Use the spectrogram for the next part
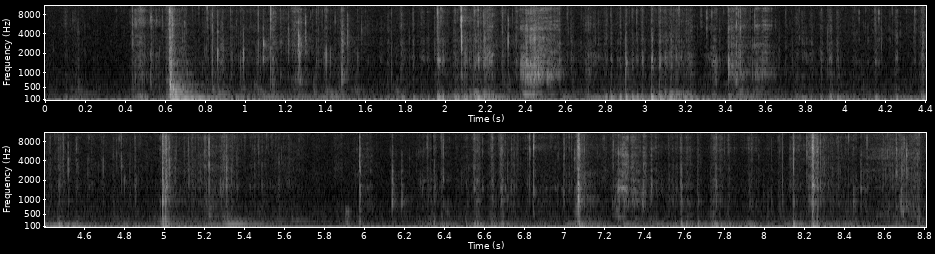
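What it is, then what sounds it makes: Dry bar soap being shaved. A solid, dry green bar of soap is cut and shaved with a small metal blade, and chunks and flakes break off. Quiet, crisp scraping and crunching crackles repeat throughout over a low, dull rumble, with a few sharper snaps standing out.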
